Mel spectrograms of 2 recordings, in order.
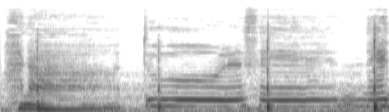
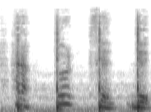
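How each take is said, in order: First: The counting is slow. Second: The counting is fast.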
